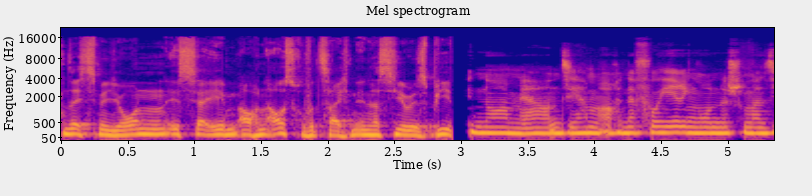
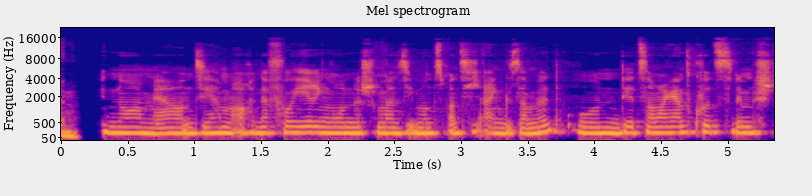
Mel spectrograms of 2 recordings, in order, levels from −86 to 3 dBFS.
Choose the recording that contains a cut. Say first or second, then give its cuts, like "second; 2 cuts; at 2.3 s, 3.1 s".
first; 1 cut; at 2.9 s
